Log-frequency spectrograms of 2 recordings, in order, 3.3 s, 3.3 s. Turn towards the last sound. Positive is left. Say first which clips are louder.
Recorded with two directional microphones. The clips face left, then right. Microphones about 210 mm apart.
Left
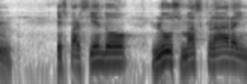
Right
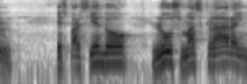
# left 3 dB
turn(degrees=30)  # may be behind; listen again after turning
